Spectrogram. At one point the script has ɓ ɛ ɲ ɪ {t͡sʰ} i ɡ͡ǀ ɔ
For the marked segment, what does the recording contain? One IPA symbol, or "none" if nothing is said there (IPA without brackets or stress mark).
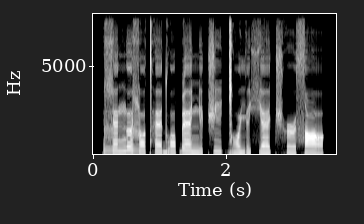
t͡ʃ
